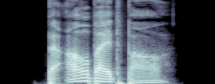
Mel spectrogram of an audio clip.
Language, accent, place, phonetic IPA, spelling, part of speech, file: German, Germany, Berlin, [bəˈʔaʁbaɪ̯tbaːɐ̯], bearbeitbar, adjective, De-bearbeitbar.ogg
- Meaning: 1. editable 2. processable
